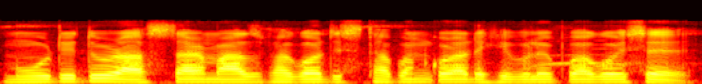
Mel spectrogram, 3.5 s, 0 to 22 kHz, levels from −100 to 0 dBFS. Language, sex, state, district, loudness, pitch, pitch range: Assamese, male, Assam, Hailakandi, -18 LUFS, 130 Hz, 125-135 Hz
